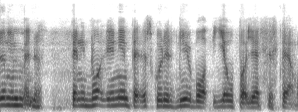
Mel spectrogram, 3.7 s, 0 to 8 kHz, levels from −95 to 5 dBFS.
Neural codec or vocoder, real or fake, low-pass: codec, 24 kHz, 0.9 kbps, WavTokenizer, small release; fake; 7.2 kHz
